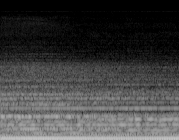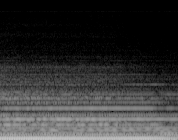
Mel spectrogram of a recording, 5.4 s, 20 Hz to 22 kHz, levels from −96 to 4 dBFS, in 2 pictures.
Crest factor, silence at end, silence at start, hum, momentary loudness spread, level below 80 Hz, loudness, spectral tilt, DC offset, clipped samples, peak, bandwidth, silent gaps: 10 dB; 0 s; 0 s; none; 2 LU; -26 dBFS; -27 LUFS; -10.5 dB/octave; 0.9%; under 0.1%; -14 dBFS; 3.4 kHz; none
